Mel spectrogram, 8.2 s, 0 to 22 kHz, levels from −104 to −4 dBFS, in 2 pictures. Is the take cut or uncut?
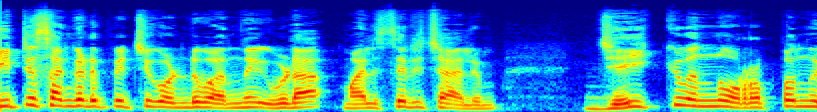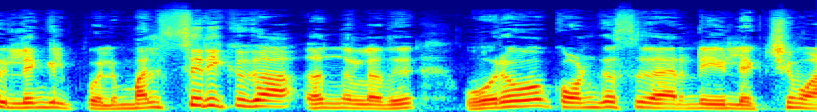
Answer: uncut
